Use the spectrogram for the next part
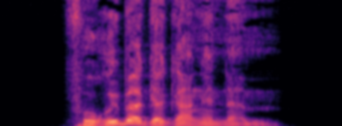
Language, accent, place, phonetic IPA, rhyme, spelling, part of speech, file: German, Germany, Berlin, [foˈʁyːbɐɡəˌɡaŋənəm], -yːbɐɡəɡaŋənəm, vorübergegangenem, adjective, De-vorübergegangenem.ogg
- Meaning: strong dative masculine/neuter singular of vorübergegangen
